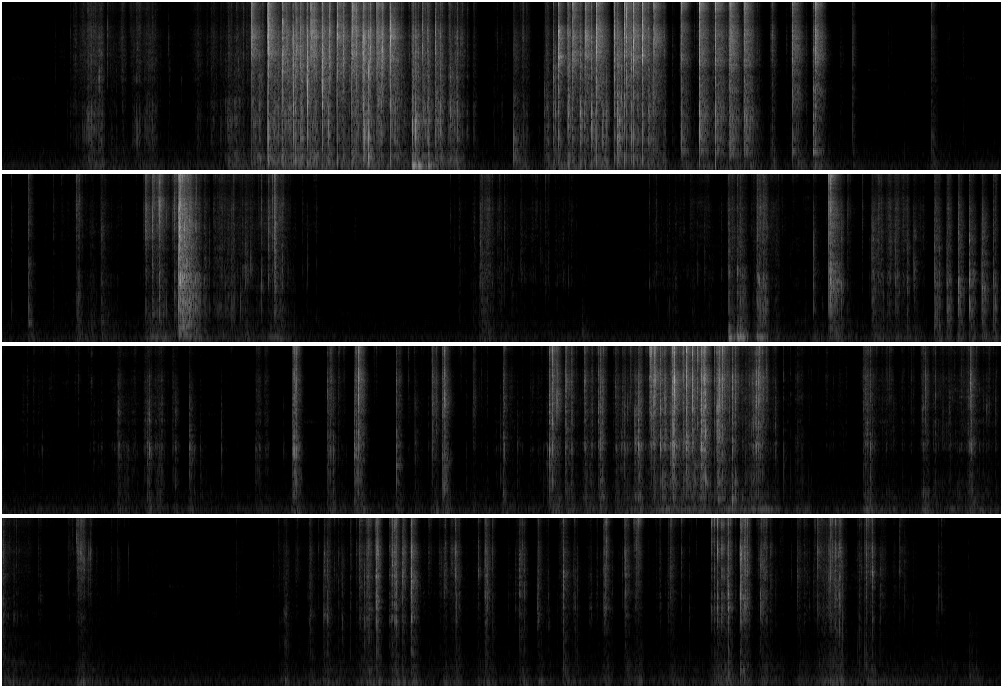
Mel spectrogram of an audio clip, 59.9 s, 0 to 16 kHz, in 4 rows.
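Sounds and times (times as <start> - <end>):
candy wrappers crinkling: 1.0 - 7.1, 7.7 - 12.4, 17.1 - 19.7, 33.8 - 46.4, 49.1 - 59.1.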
